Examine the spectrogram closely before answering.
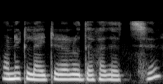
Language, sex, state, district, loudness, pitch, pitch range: Bengali, female, West Bengal, Cooch Behar, -12 LUFS, 230 Hz, 220-255 Hz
